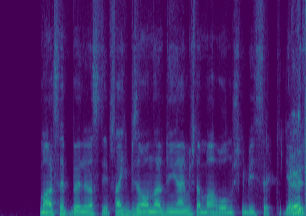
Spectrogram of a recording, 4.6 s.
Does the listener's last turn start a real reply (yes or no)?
yes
